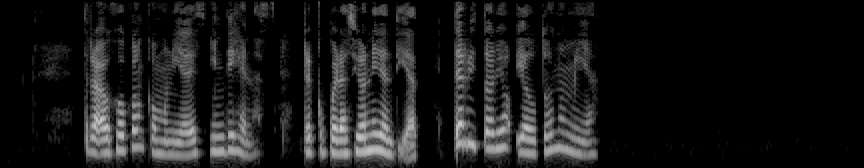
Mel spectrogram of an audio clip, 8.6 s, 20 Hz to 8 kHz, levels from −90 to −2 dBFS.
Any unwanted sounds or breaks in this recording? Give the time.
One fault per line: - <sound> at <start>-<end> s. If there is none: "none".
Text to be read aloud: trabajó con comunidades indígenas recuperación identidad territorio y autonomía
none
